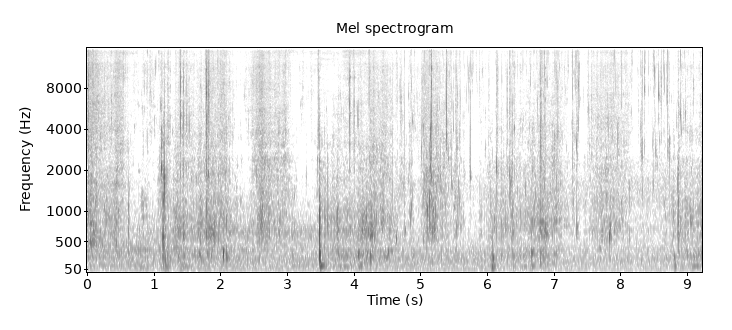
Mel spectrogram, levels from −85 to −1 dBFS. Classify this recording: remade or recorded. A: recorded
